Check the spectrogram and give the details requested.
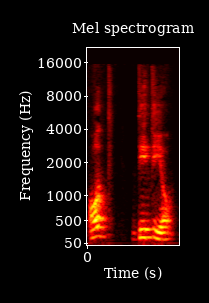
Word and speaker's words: অদ্বিতীয়: একটা নিয়মে আমরা শিখছিলাম ব যদি কোন শব্দের মাঝে থাকে তাহলে ব এর উচ্চারণ হয় না কিন্তু যেই বর্ণটার সাথে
